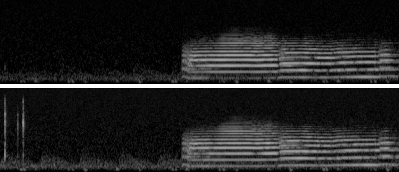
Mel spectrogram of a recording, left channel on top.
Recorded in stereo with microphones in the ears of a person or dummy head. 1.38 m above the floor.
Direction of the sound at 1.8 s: 25° left (ahead or behind).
